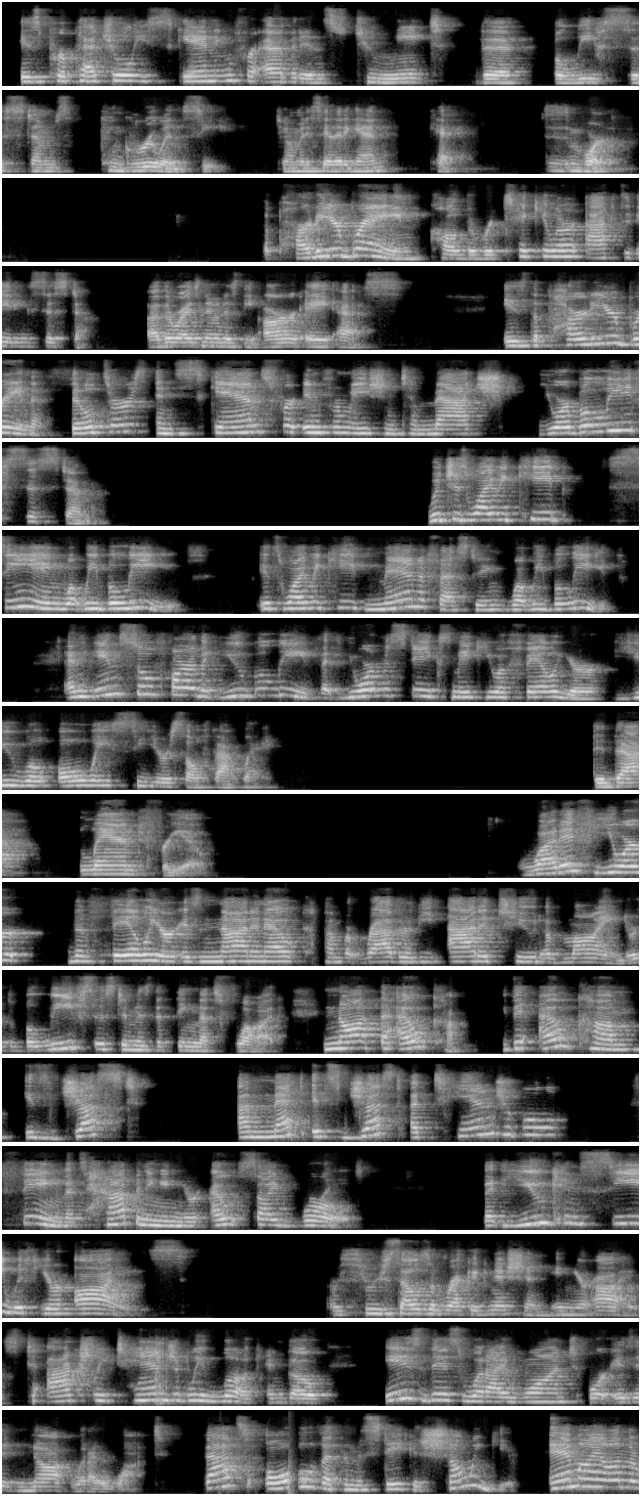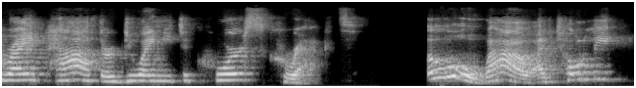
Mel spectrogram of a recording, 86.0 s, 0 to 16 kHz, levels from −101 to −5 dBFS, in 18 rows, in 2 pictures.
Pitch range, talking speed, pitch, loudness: 180-265 Hz, 140 wpm, 215 Hz, -26 LUFS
